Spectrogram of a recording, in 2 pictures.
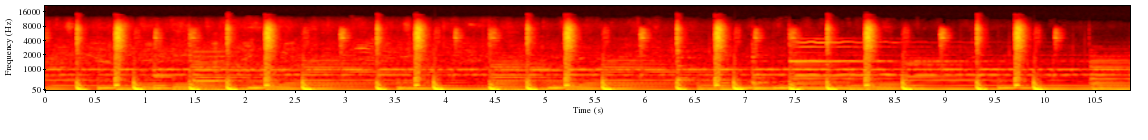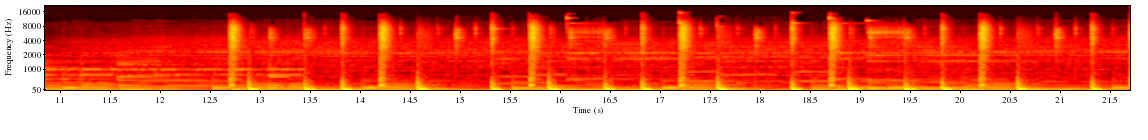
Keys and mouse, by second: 4.5 click, 6.2-8.6 drag, 9.2 click, 9.6-13.7 middle drag, 15.6-18.0 drag, 19.2 click, 20.3-21.7 drag.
